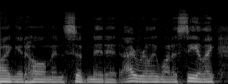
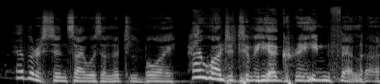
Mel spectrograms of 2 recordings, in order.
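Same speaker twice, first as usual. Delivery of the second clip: terrible, bad put-on Irish accent; 4 semitones higher, 4 dB louder than usual. Pitching a Saint Patrick's Day movie parody called Greenfellas, in a bad Irish accent. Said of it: "It's the worst accent".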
